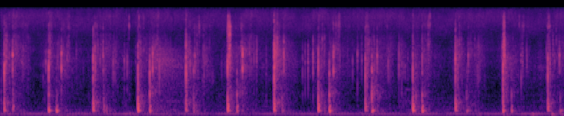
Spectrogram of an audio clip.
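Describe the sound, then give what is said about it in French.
Footsteps walk steadily along a corridor, a brisk run of hard, clear steps on a firm floor over a low background hum, with no voices. “Ils suivent le couloir.”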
